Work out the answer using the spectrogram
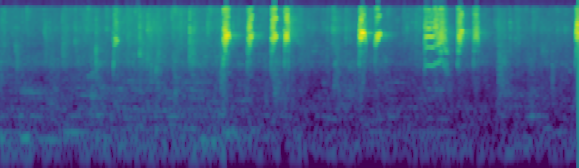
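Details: Song of a brown-throated sunbird (kolibri kelapa), used as therapy to restart a bird that stopped singing: thin high ticking chirps, a short downward-swept buzzy phrase, quiet gaps between notes.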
